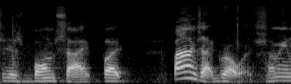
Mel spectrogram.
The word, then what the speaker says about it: bonsai: look to well, it actually the way to pronounce it is bonsai, but bonsai growers.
